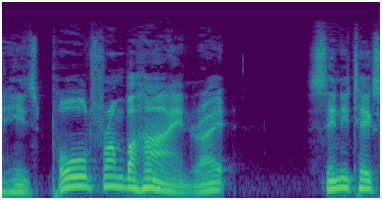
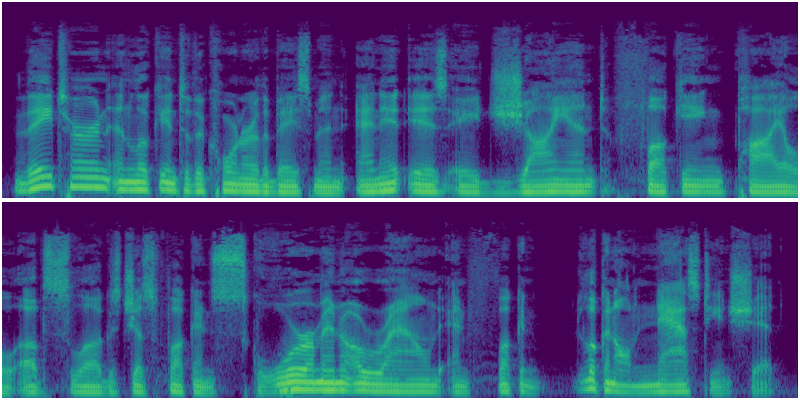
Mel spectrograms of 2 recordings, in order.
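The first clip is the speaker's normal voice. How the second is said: usual speaking voice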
